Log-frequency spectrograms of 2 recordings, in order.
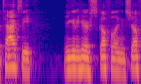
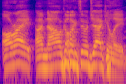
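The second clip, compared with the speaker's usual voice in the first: loud, raised mock announcement; mock announcer; 4 semitones higher, 7 dB louder than usual. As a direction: proclaim it like a formal announcement. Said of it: "a guy that announced".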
